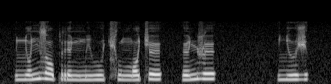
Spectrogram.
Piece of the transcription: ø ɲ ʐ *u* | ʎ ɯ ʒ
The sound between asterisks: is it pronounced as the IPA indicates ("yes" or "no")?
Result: no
